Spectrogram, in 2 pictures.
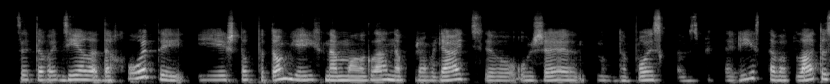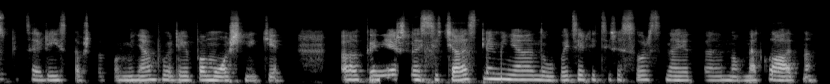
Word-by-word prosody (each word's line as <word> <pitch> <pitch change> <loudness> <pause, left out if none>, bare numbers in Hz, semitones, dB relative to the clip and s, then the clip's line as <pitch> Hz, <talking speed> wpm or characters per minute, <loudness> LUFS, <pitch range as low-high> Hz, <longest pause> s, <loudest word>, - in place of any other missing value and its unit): с - - -15
этого 210 -1 -1
дела 210 +1 +3
доходы, 200 - +1
и 205 +1 -5
чтоб 210 0 0
потом 225 +7 +3
я 210 -4 +2
их 210 0 -7
на, 190 -1 +5
могла 195 - +3
направлять, 195 +3 +1
э, 185 - -3
уже, 190 +2 -1
ну, 190 -1 -12
на 180 -1 -6
поиск, 190 +4 0
там, 170 - -14
специалистов, 200 +7 -5
оплату 190 +6 +3
специалистов, 200 -4 -5
чтоб 185 -1 -13
у - - -10
меня 195 +1 0
были 195 -2 -1
помощники. 185 -2 +1 0.5
А, 215 -1 +2
конечно, 215 +1 +1
сейчас 215 +1 +2
для 265 - -1
меня, 220 -3 +3
ну, 200 -2 -1
выделить 205 +1 -4
ресурс 215 -1 -4
на 195 -2 -1
это, 190 0 -8
ну, 185 -2 -3
накладно. 190 -1 0
200 Hz, 135 wpm, -22 LUFS, 190-215 Hz, 0.5 s, на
